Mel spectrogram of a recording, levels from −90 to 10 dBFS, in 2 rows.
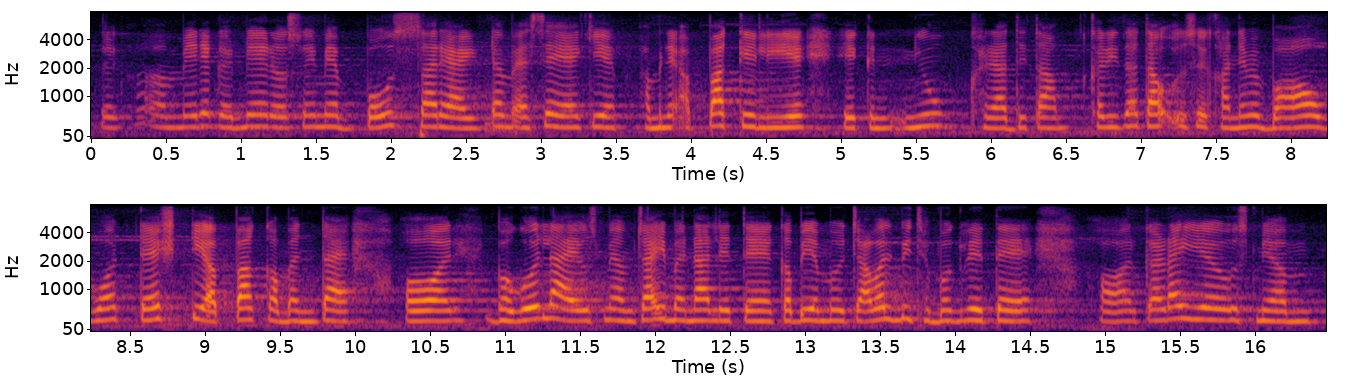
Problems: constant background noise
